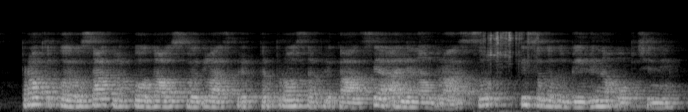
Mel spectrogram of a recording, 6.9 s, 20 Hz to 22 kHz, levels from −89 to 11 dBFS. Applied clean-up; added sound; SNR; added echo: neural separator model SepFormer DNS4.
